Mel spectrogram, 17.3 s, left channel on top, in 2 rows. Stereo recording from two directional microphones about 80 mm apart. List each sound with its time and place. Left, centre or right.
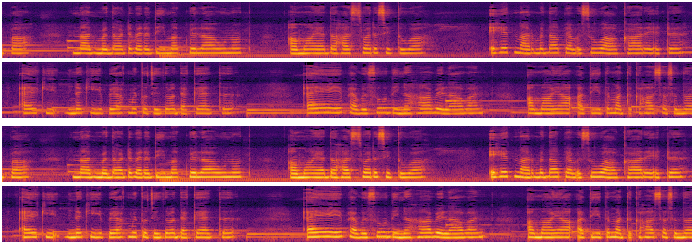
0.1 s a woman's voice: right
6.0 s a woman's voice: right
